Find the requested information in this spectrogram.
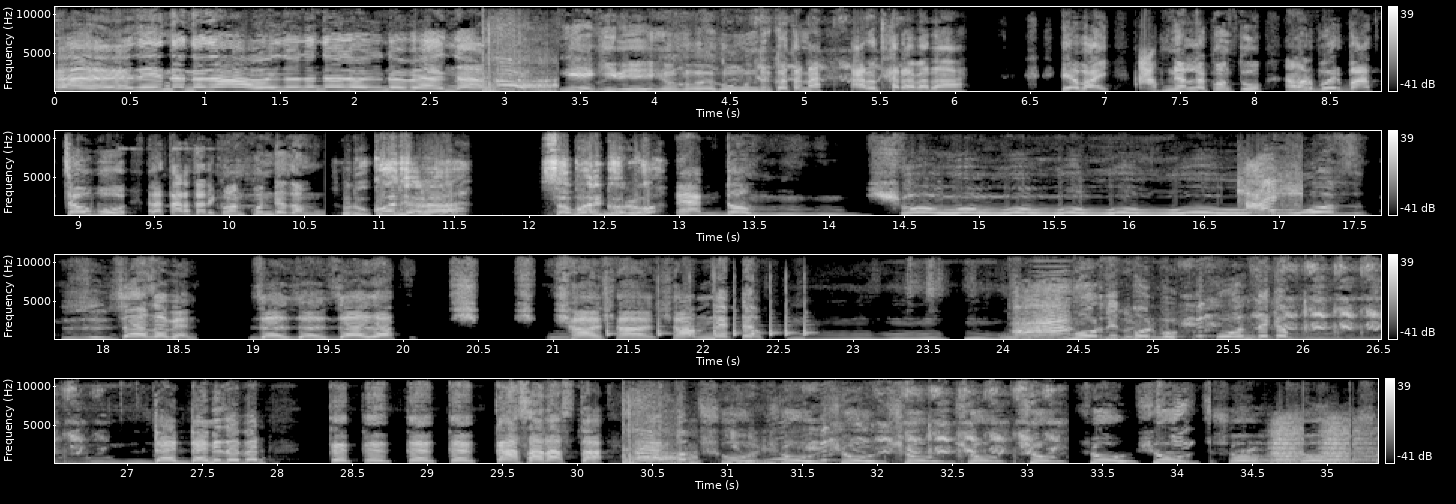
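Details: Apparently acted stuttering by a man giving directions in a comedy skit, with repeated syllables seemingly performed for humour; stuttering (acted).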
